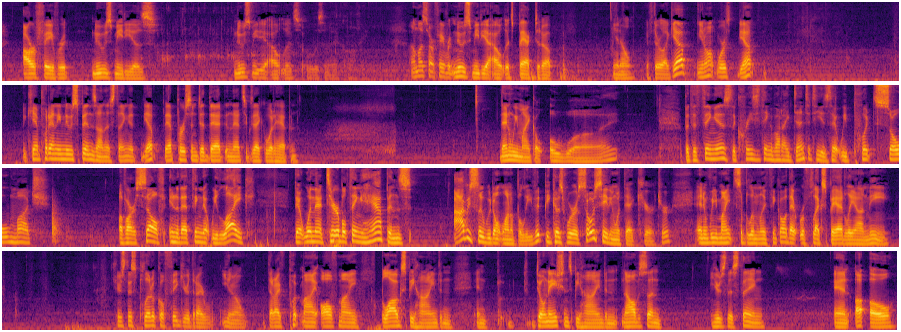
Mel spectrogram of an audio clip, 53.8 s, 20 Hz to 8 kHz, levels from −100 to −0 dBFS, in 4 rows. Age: 40-59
